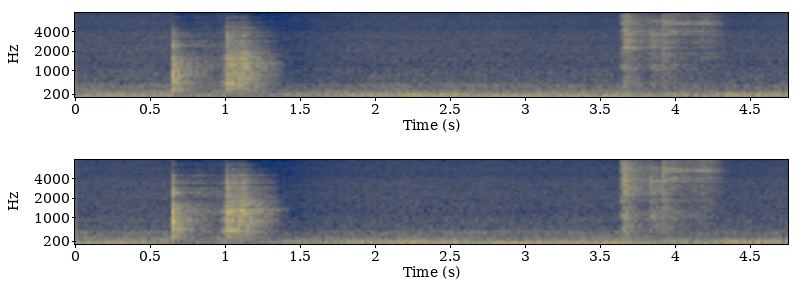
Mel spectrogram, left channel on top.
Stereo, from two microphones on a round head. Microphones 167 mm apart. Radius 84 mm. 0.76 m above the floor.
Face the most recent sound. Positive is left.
turn(degrees=-60)  # may be behind; listen again after turning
